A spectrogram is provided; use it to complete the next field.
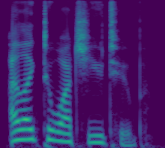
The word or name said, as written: youtube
